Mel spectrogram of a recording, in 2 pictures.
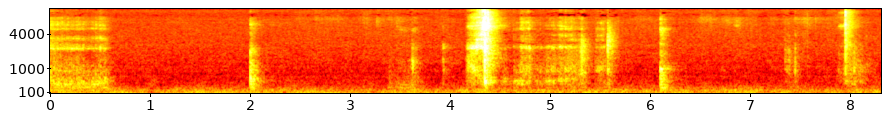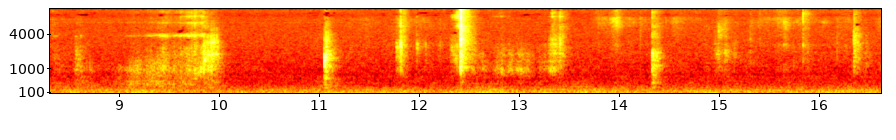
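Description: Hard plastic clacks and clicks as 3D-printed PLA screw parts are handled and set down on a tabletop, one sharp knock every second or two; the loudest comes about four seconds in. Between them are brief scrapes of plastic on plastic.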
